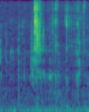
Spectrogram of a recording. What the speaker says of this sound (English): gum chewing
